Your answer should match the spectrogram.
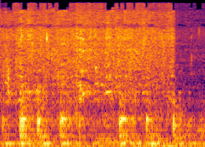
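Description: Whole spices, five-spice panch phoron, bay leaf, asafoetida, whole dried red chillies and crushed garlic, sizzle in hot ghee with a loud, dense hiss and rhythmic stirring scrapes, close up and without talk.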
